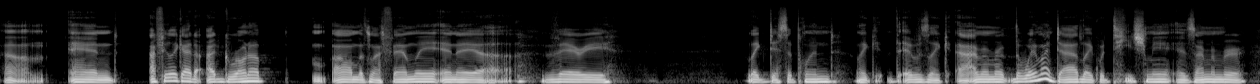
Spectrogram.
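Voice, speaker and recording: A young adult man telling personal stories casually as a podcast guest, halting and rambling, with frequent swearing. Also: on the low side, warm tone, smooth, no room sound.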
